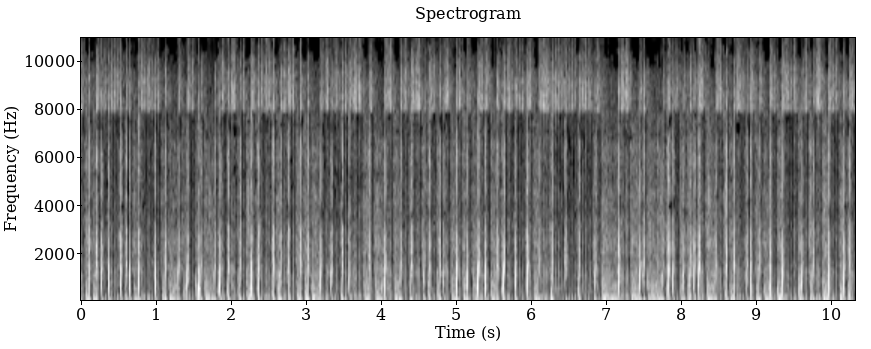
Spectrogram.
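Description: Fireworks barrage from ground-fired batteries: a rapid, unbroken run of bangs, many a second.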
